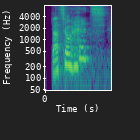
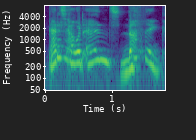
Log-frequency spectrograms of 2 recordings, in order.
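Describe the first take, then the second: First: Much higher, louder, rising indignation; outraged disbelief. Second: "is" hit hard, much higher and louder; stress on is. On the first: Vlogger outraged at the anime's ending, high indignant disbelief. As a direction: cry it out in disbelief. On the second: Vlogger repeating the ending in outrage, "is" stressed high and loud. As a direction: lean on "is" in indignant disbelief. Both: Real, not acted.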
